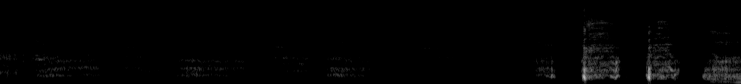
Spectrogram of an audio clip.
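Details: Productive cough in a person with cystic fibrosis, lung function only 46%, getting winded and panting, gasping for air during a back and biceps weightlifting workout.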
